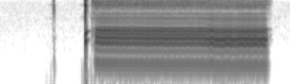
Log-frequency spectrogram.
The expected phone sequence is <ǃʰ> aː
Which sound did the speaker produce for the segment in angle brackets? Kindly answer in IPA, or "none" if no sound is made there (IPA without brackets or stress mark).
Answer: ǃ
